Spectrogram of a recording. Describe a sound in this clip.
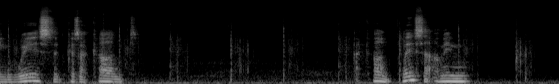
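Footsteps crunch on gravel and dry ground.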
